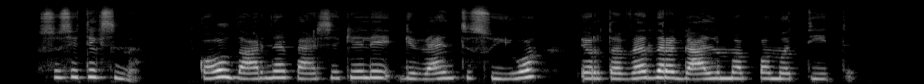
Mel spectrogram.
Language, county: Lithuanian, Vilnius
